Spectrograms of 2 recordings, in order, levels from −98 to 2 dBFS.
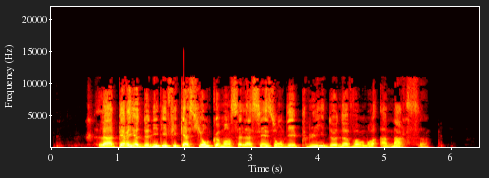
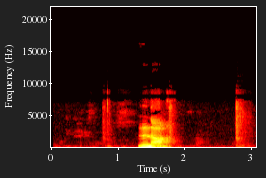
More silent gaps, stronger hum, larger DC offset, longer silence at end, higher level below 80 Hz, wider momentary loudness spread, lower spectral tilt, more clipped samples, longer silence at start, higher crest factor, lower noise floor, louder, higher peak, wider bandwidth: neither; neither; neither; first, 0.8 s vs 0.25 s; first, -60 dBFS vs -68 dBFS; second, 12 LU vs 26 LU; about the same, -5.5 dB/octave vs -5.5 dB/octave; neither; second, 0.7 s vs 1.3 s; about the same, 16 dB vs 20 dB; first, -83 dBFS vs -66 dBFS; about the same, -16 LUFS vs -16 LUFS; about the same, 0 dBFS vs -2 dBFS; first, 11.5 kHz vs 7.8 kHz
